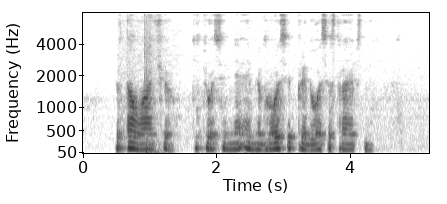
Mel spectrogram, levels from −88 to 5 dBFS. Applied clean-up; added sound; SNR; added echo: none; Slam; 10 dB; none.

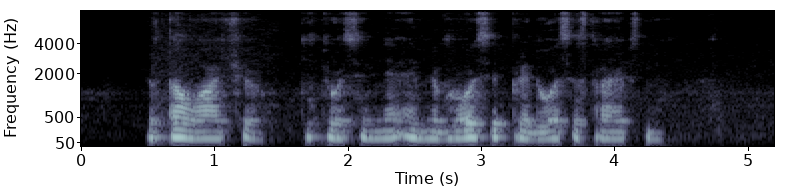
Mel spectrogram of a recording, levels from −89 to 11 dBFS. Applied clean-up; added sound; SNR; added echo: none; none; none; none.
